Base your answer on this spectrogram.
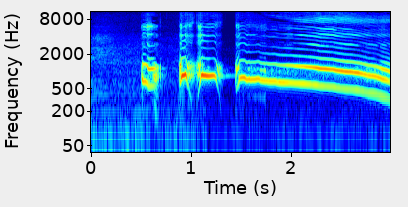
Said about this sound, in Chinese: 又恢复清亮的嗓音了，你也变成公鸡了，这样就可以叫大家起床喽。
